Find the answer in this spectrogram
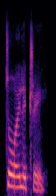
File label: "toiletry", Indian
